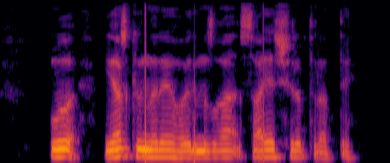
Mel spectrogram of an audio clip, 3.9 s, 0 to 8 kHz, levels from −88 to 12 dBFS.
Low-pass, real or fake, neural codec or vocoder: 7.2 kHz; real; none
